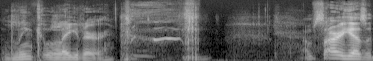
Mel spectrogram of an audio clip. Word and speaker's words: Linklater: Richard Linkler. Fuck. Richard, okay. Linkler. So that's not how you say it. It's Linkler, right? Linklater.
